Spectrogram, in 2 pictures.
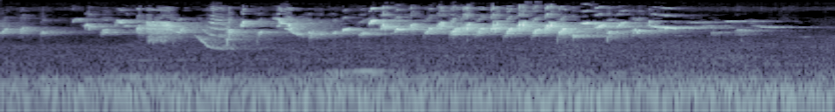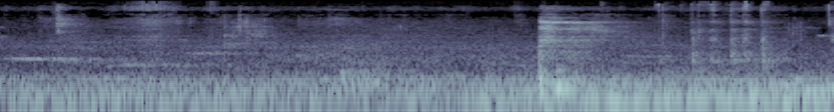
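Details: Goldfinch mule, a hybrid of goldfinch and canary, bursts into about four seconds of rapid, high twittering song, then falls quiet apart from faint scattered clicks and a knock near the end.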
